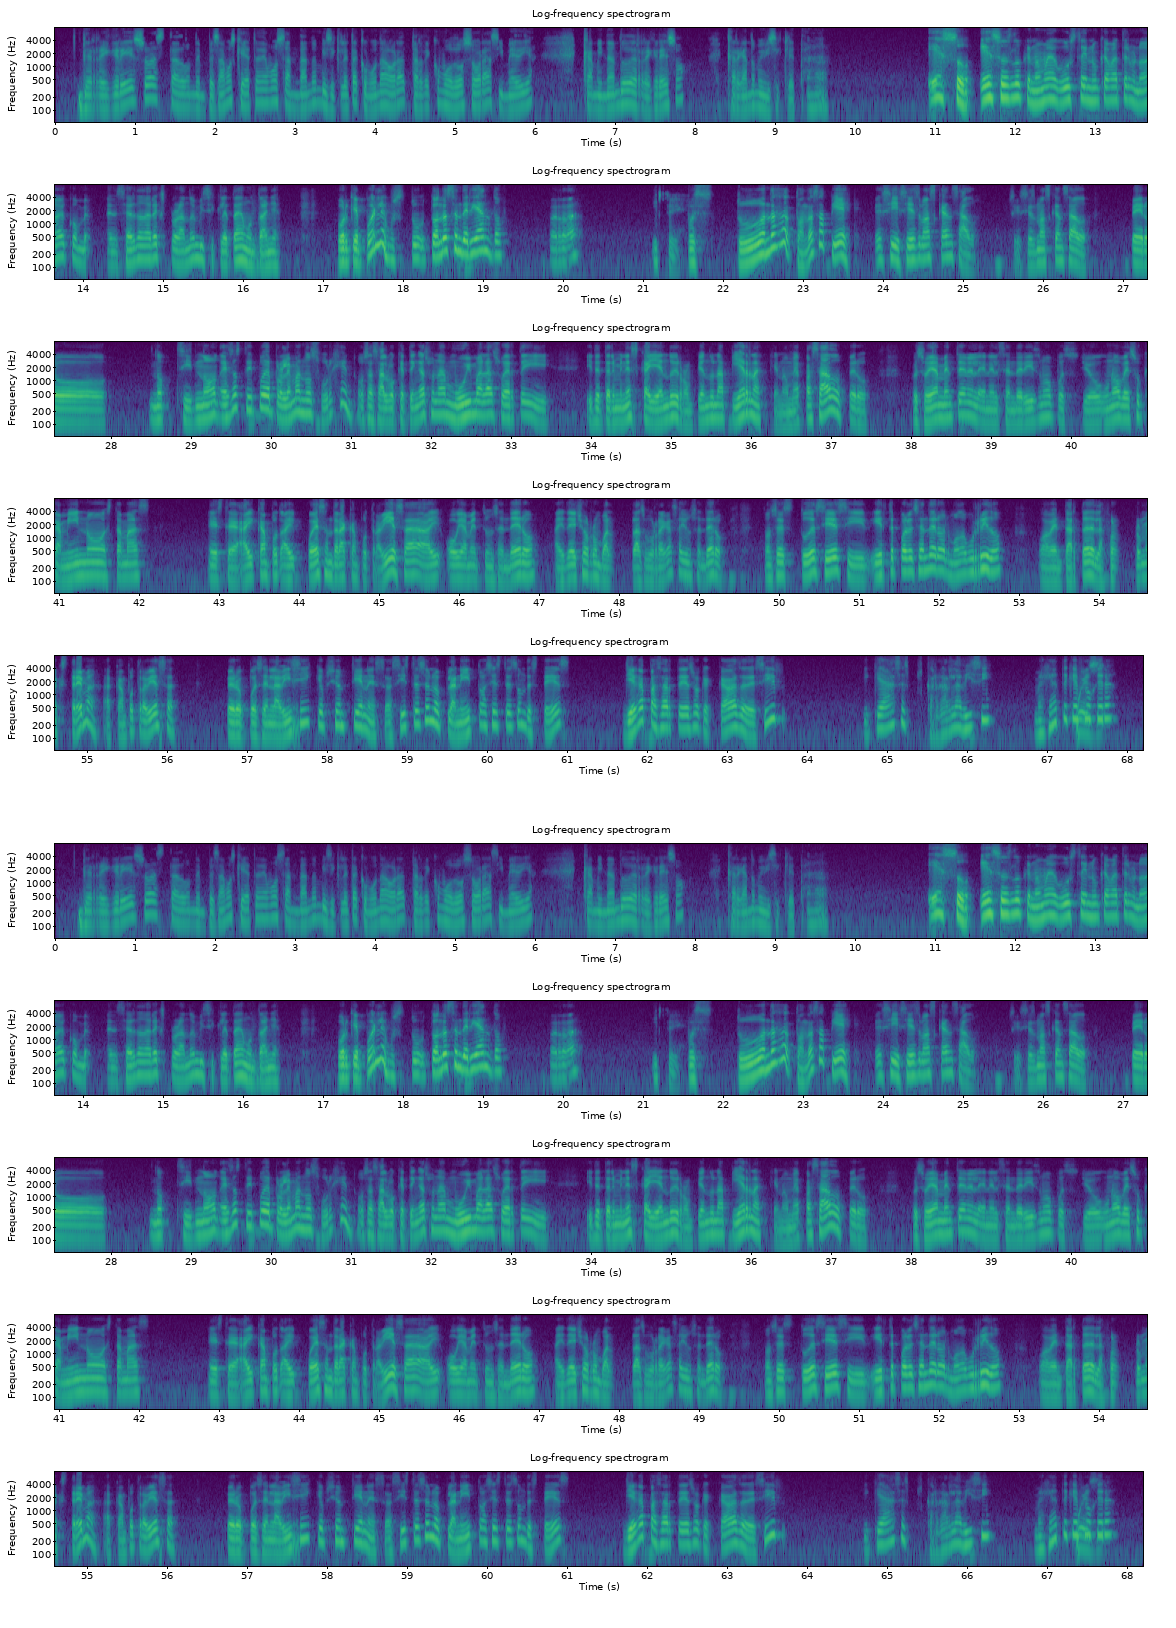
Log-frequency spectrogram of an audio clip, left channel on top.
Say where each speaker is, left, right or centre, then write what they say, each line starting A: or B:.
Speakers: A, on the left (about 75°); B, on the left (about 25°).
A: de regreso hasta donde empezamos, que ya tenemos andando en bicicleta como una hora, tardé como dos horas y media caminando de regreso, cargando mi bicicleta.
B: Ajá. Eso, eso es lo que no me gusta y nunca me ha terminado de convencer de andar explorando en bicicleta de montaña. Porque, ponle, pues tú, tú andas sendereando, ¿verdad? Y
A: Sí.
B: pues tú andas a, tú andas a pie. Eh, sí, sí es más cansado. Sí, sí es más cansado. Pero no, si no, esos tipos de problemas no surgen. O sea, salvo que tengas una muy mala suerte y, y te termines cayendo y rompiendo una pierna, que no me ha pasado, pero pues obviamente en el, en el senderismo, pues yo, uno ve su camino, está más este, hay campo, hay, puedes andar a campo traviesa, hay obviamente un sendero, hay de hecho rumbo a las burregas hay un sendero. Entonces tú decides si irte por el sendero, el modo aburrido, o aventarte de la for- forma extrema a campo traviesa. Pero pues en la bici,
A: Sí.
B: ¿qué opción tienes? Así estés en lo planito, así estés donde estés, llega a pasarte eso que acabas de decir, ¿y qué haces? Pues cargar la bici. Imagínate qué
A: Pues
B: flojera.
